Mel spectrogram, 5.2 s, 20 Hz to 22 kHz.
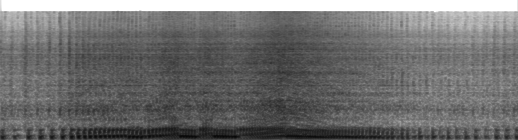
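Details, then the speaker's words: Bajaj 100 in for overhaul (owner was told the pilot bearing needed replacing, but there is none), revved: a sharp tick rides over the firing beat as it revs up and down. Ticking knock of undetermined cause; a leak at the block was also noted. "Lagitik. May meow-meow na konti. Sige pa, boss, tama. May tumatatak."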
